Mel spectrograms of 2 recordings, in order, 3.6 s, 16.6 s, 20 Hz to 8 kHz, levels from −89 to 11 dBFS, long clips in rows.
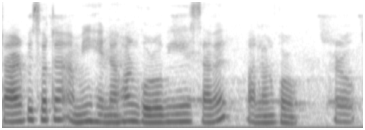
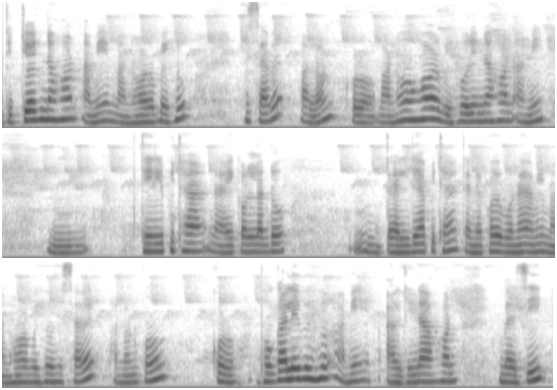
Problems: constant background noise, background conversations at intervals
